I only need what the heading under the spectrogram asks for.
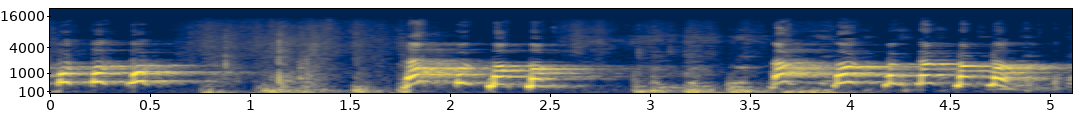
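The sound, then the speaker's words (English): A golden retriever in a truck barks excitedly and prances as BNSF rail cars go by, giving three rapid bursts of high, harmonic yips and barks, loud, with brief pauses and a bit of whining between them. “In the truck in front of me, there was a golden retriever holding court as these BNSF rail cars went by. He was barking and prancing, and he...”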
